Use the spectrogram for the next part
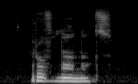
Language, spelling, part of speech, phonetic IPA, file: Polish, równonoc, noun, [ruvˈnɔ̃nɔt͡s], LL-Q809 (pol)-równonoc.wav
